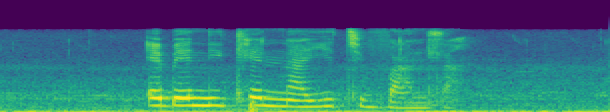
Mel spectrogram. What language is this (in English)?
Xhosa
